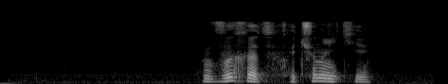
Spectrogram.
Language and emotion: Russian, neutral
